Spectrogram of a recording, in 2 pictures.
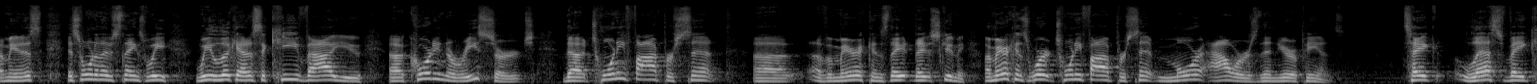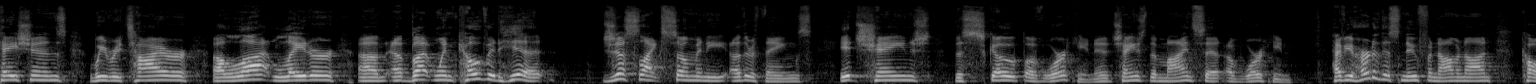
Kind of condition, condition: setting, large echoing room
